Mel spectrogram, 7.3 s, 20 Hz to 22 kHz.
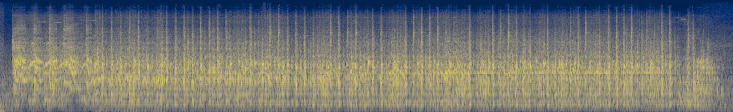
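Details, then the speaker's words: Triumph Speed Triple 955i triple revving: busy mechanical clatter with fast sharp ticks, a connecting-rod big-end bearing knock. "я сейчас продемонстрирую работу мотоцикла Триумф на котором и есть вот этот стук"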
